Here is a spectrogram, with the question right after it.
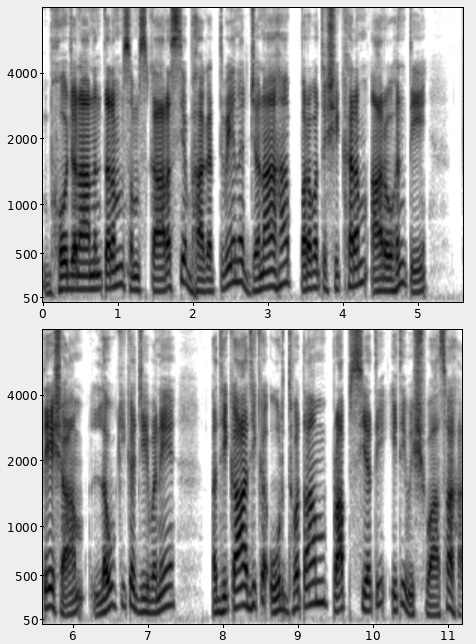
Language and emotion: Sanskrit, neutral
